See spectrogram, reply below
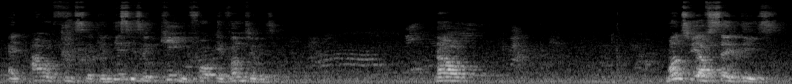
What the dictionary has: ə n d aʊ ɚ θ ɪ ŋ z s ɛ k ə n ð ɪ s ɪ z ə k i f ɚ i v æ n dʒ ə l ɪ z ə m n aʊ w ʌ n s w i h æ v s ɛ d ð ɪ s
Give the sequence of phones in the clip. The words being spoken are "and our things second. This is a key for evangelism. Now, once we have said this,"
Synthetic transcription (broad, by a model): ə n aʊ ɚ f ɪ s ɛ k ə n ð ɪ s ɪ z ə k i f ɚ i v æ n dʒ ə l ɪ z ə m n aʊ w ʌ n s w i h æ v s ɛ d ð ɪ s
